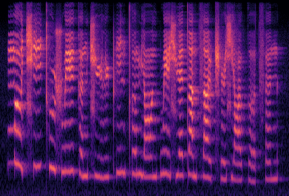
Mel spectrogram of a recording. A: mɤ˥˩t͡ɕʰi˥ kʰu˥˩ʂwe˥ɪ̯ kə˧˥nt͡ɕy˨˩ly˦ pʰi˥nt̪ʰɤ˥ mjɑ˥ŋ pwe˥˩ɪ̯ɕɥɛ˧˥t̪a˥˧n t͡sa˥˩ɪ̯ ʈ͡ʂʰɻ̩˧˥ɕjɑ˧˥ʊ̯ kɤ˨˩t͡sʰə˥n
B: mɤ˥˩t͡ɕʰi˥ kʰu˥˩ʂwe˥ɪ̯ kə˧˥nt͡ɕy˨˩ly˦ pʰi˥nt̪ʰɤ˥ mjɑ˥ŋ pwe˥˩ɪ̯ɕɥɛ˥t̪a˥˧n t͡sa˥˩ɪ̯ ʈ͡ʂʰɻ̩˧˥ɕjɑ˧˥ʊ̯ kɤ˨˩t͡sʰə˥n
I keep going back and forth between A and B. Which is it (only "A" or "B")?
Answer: B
